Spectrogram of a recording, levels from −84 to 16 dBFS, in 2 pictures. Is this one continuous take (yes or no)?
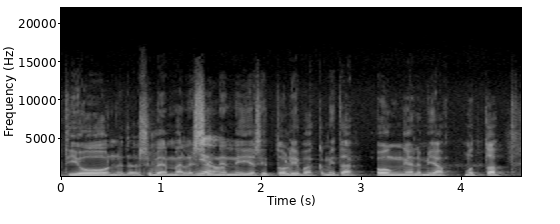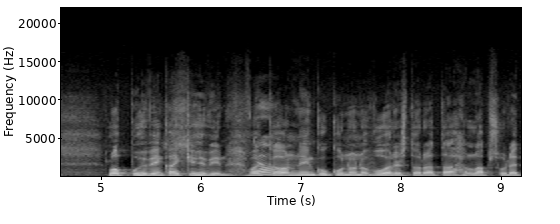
yes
